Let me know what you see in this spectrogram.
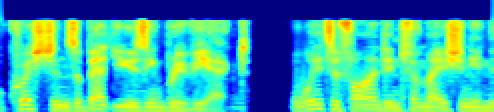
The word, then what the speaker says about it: Briviact: This is the consumer medicine information for Briviact, pronounced Briviact, injection for solution, active ingredient, S, Brivaracetam, Brivaracetam.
